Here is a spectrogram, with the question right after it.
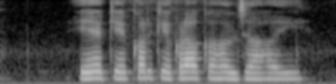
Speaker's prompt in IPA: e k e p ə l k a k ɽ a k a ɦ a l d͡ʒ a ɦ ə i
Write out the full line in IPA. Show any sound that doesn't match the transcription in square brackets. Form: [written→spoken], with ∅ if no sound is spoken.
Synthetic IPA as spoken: e k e [p→k] ə [l→ɾ] k [a→e] k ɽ a k [a→ə] ɦ [a→ə] l d͡ʒ a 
